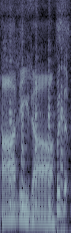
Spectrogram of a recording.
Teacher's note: With emphasis on the first syllable.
